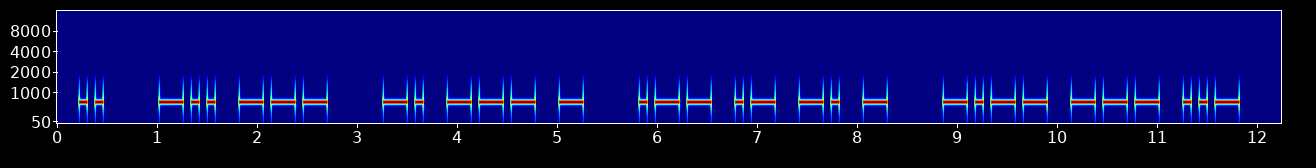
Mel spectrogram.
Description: Morse code, heard as a keyed tone, about 15 wpm, 700 Hz. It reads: I DO NOT WANT YOU
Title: Sets of 5 Words 15wpm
